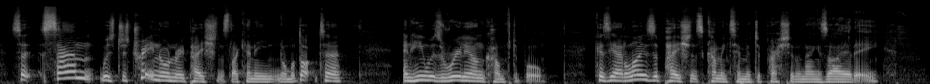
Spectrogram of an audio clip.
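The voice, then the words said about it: British English accent. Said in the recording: “as you can tell from my weird Downton Abbey accent”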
